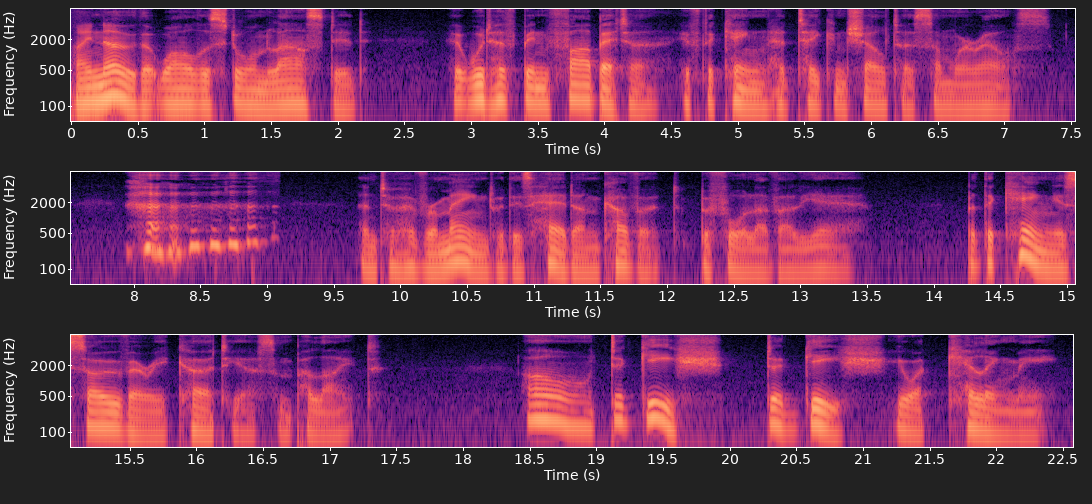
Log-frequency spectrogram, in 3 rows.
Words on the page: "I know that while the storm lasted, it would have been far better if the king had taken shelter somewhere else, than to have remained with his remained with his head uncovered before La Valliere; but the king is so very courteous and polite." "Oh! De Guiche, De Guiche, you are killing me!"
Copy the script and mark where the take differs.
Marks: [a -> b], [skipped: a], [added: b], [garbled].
"I know that while the storm lasted, it would have been far better if the king had taken shelter somewhere else, than to have remained with his [skipped: remained with his] head uncovered before La Valliere; but the king is so very courteous and polite." "Oh! De Guiche, De Guiche, you are killing me!"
